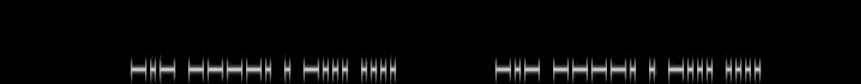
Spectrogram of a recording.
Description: Morse code, heard as a keyed tone, about 25 wpm, 700 Hz. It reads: K9EBH K9EBH
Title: USA Call Signs - 5 Characters - Repeated 2x - 25wpm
